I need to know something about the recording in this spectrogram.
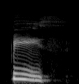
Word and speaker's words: lápis: o acento agudo lá lápis então lá Qual é a sílaba mais forte albo albo Então qual é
